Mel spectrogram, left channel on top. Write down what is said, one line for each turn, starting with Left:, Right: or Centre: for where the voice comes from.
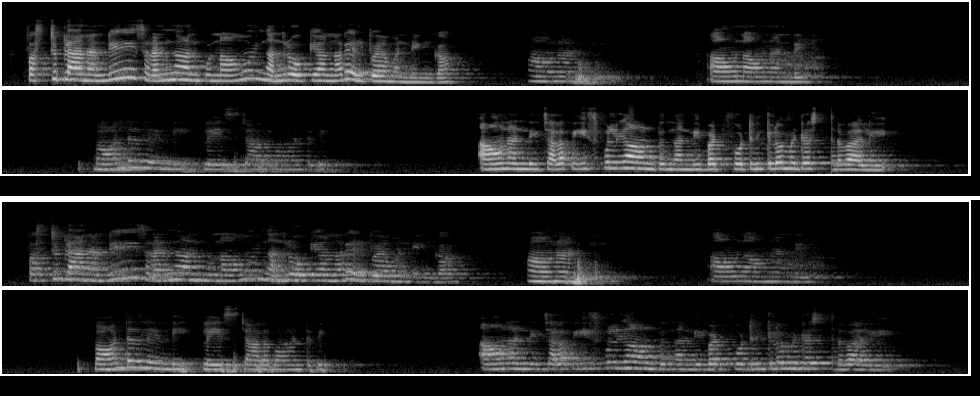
Left: ఫస్ట్ ప్లాన్ అండి సడన్ గా అనుకున్నాము ఇగా అందరు ఓకే అన్నారు వెళ్ళిపోయామండి ఇంకా
Right: అవునాండి
Left: అవునవునండి
Right: బాగుంటదిలేండి
Left: ఉమ్
Right: ప్లేస్ చాలా బాగుంటది
Left: అవునండి చాలా పీస్ఫుల్ గా ఉంటుందండి బట్ ఫోర్టీన్ కిలోమీటర్స్ నడవాలి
